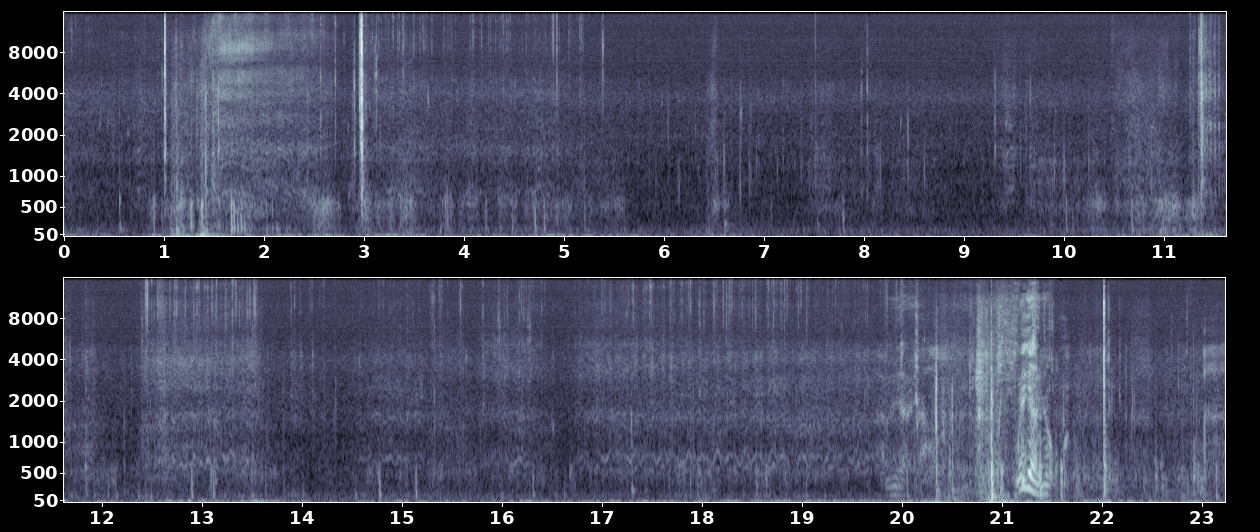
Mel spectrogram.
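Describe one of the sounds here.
A baitcasting reel whirs and clicks as its handle is cranked.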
